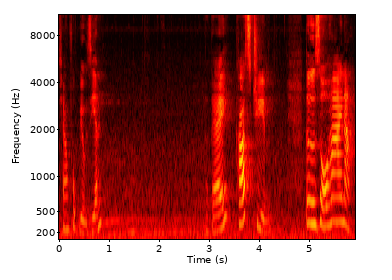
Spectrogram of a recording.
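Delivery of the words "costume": costume with COS raised, -tume falling; teacher's model of costume, first syllable stressed. Shown as a demonstration. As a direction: hit COS in costume, let -tume drop. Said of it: "Từ này cô đang nhấn trọng âm một".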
